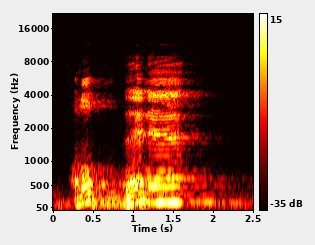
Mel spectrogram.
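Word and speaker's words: ربنا: Contohnya rabbana rabbana kemudian arrahman. Contoh yang kedua, arrahmanu. Untuk kategori pertama, bagaimana cara membaca ro tebal? Yaitu ro yang berharkat fathah. Rabbana tebal.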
